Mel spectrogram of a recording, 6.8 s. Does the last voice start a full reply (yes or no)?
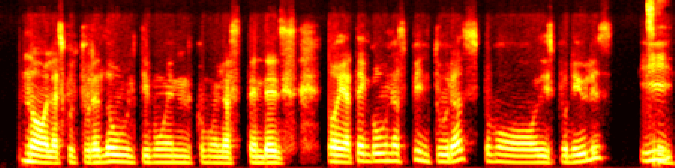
no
